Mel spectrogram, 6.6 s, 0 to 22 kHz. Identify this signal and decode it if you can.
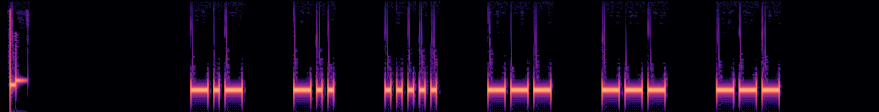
Morse code, heard as a keyed tone, about 28 wpm, spaced as for 16 wpm, 700 Hz. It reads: KD5OOO
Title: USA Call Signs - 6 Characters - 3x Character Spacing - 28wpm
